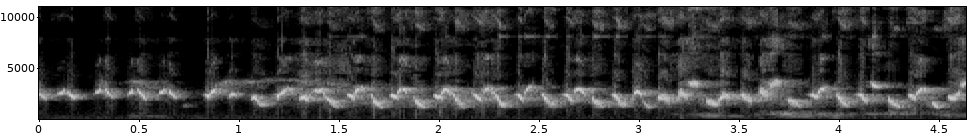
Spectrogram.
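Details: White-rumped shama full-variation lure song: a few short whistled phrases, then a steady run of fast, repeated looping notes rising and falling, with soft background rustle.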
